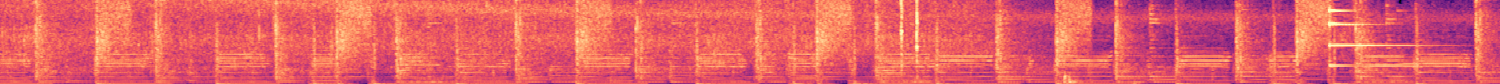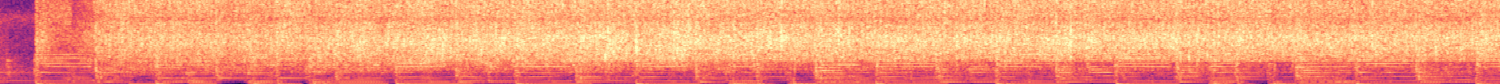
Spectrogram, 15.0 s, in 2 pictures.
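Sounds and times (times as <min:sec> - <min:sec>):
food sizzling in frying pan: 0:00.0 - 0:06.5, 0:07.1 - 0:15.0
background music with bass: 0:00.0 - 0:15.0.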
